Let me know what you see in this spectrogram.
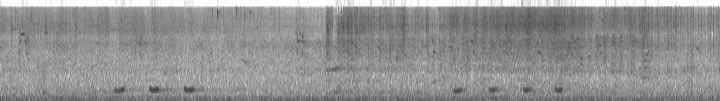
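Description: A bird calling with short notes repeated about twice a second, three in a row and then four more a few seconds later, over a steady low rumble of open-air background.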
